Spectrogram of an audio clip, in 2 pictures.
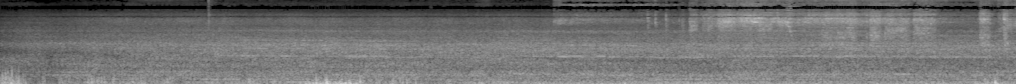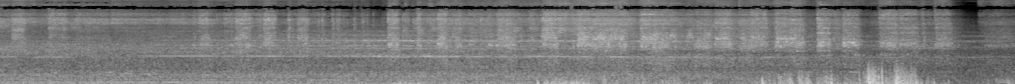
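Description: An ICE electric high-speed train approaches and rolls past: a steady rumble of wheels on rail that builds over the first ten seconds, then a continuous clatter and crackle as the carriages pass, with a faint high whine early in the pass. Low gusts of wind buffet the microphone about five seconds in and again near the end.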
